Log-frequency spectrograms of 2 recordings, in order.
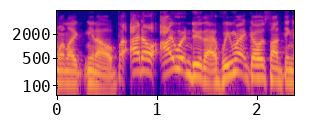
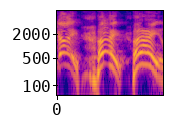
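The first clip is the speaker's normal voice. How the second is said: high, short mock yelps; startled yelps; 13 semitones higher than usual. Roommate reacting to a bark at the door, high yelps. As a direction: yelp back at the barking. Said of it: "like, bark, and he'd be like".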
